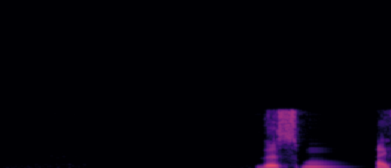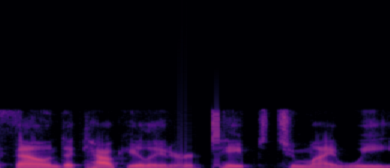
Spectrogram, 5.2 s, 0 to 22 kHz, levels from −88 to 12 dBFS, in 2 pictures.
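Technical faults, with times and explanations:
0.56–1.54 s, call audio freeze: the sound stalls for nearly a second, the last bit trails off into a fading buzz and then near silence, and it picks up right where it left off. Packets were likely held up, so the jitter buffer ran dry and nothing was lost.
2.07–2.52 s, long network dropout: about 0.44 s of audio never arrives. The receiver stretches the last sound into a decaying hiss, which gives way to a short silence near the end, and the sound resumes further on with that chunk gone, likely from lost packets.
3.76–4.06 s, robotic sound from repeated short buffers: for about 0.3 s the sound becomes a stiff, metallic 100 Hz buzz that only loosely tracks what's underneath. Most of that stretch is the same tiny slice looping, which fits a 10 ms buffer being likely replayed while fresh audio arrives too slowly.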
